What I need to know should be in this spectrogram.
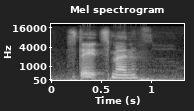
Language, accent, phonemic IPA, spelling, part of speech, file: English, US, /ˈsteɪtsmən/, statesman, noun, En-us-statesman.ogg
- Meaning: A man who is a leader in national or international affairs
